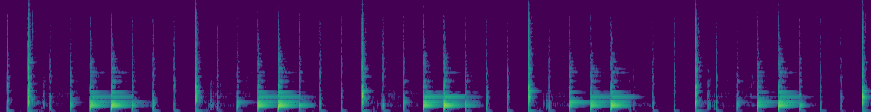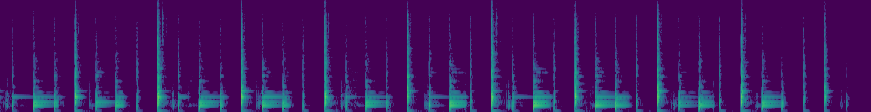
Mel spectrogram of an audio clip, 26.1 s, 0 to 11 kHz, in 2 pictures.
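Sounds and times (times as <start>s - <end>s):
hand drum: 0.1s - 25.6s.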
